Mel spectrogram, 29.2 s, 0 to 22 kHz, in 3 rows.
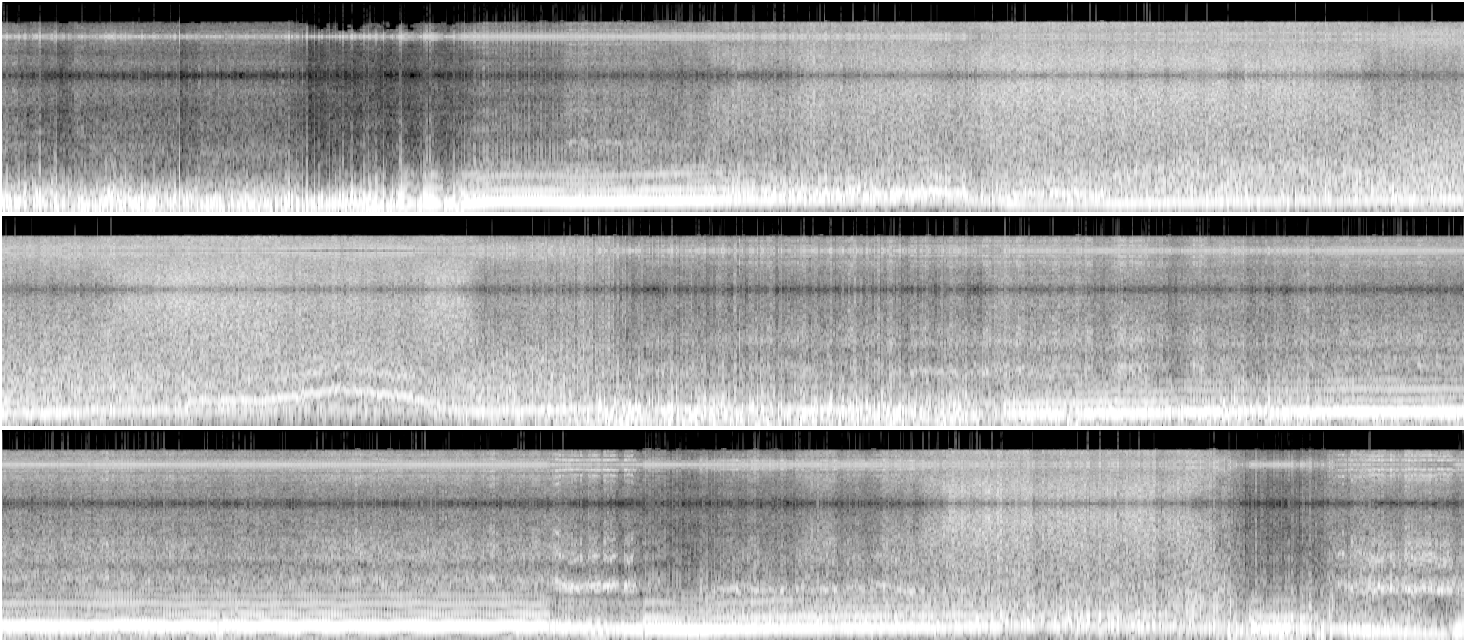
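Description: Nissan 240SX's KA24DE 2.4-litre four-cylinder, running through a 3-inch exhaust, revving hard during a drift run: the pitch climbs, drops sharply a few seconds in, climbs again and is held high and steady for several seconds, dips about three quarters of the way through, rises once more and falls away near the end. Tyres skid and squeal under the sliding car.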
